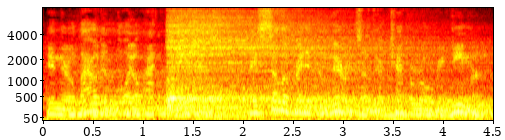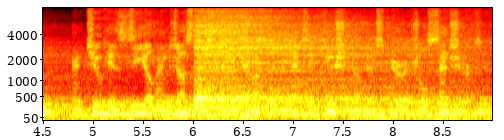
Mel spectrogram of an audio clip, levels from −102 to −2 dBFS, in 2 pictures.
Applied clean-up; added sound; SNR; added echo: none; Crash cymbal; 4 dB; reverberation time 2.6 s.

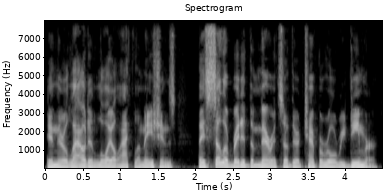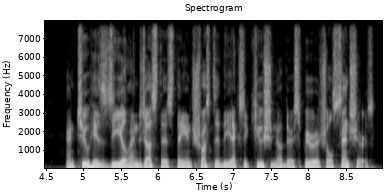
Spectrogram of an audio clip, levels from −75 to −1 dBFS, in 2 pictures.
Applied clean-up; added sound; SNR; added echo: none; none; none; none.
